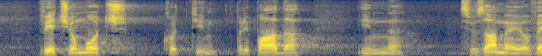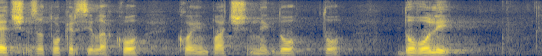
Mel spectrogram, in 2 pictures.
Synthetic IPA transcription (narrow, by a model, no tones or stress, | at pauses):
ʋeːt͡ʃjɔmoːt͡ʃ | kʰɔt̪jimpɾipaːd̪a | in | siwzaːmɛjɔʋɛt͡ʃzat̪oːkɛɾsilaxkʰoːkʰɔjimpat͡ʃnɛɡd̪oːt̪oː | d̪ɔʋɔli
